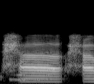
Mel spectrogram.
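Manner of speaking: হা drawn from inside the throat; throaty big ha. Shown as a demonstration. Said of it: "গলার ভিতর থেকে হবে".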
